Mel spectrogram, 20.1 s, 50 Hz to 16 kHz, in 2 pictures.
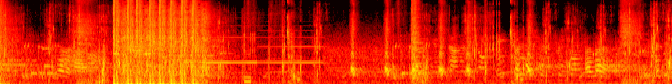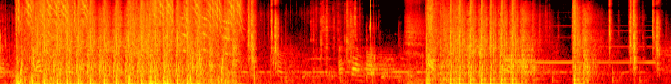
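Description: Gunfire in Half-Life 2, several long bursts of rapid automatic shots in loud clusters separated by quieter gaps, with someone talking between and over the bursts.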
